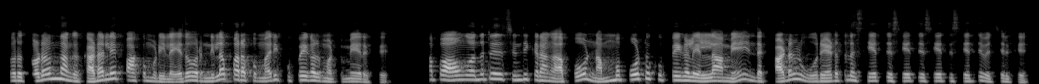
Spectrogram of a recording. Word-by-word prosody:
1 175 - +1
தொடர்ந்து 240 +6 +4
அங்க 155 -7 -1
கடலே 205 - +5
பார்க்க 180 -2 0
முடியல. 130 -4 -1
ஏதோ - - +1
1 - - -5
நிலப்பரப்பு 215 -3 +1
மாரி 190 +8 0
குப்பைகள் 185 +1 +1
மட்டுமே 130 +1 -4
இருக்கு. 110 -1 -8 0.5
அப்ப 215 - -13
அவுங்க 215 +2 +2
வந்துட்டு 230 +4 0
சிந்திக்கிறாங்க. 205 - -1
அப்ப 185 - -1
நம்ம 185 +10 0
போட்ட 240 +3 +2
குப்பைகள் 195 -3 +1
எல்லாமே 160 0 +2
இந்த 150 -5 -1
கடல் 220 - +4
1 145 - -1
இடத்தில 185 +4 -3
சேர்த்து, 170 -1 -4
சேர்த்து, 155 0 -4
சேர்த்து, 155 -1 -5
சேர்த்து 145 +2 -5
வச்சுருக்கு. 125 -4 -7
175 Hz, 180 wpm, -24 LUFS, 150-210 Hz, 0.5 s, கடலே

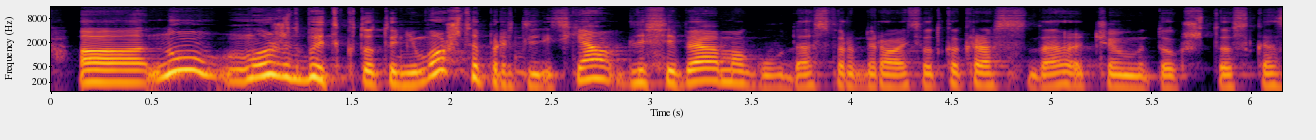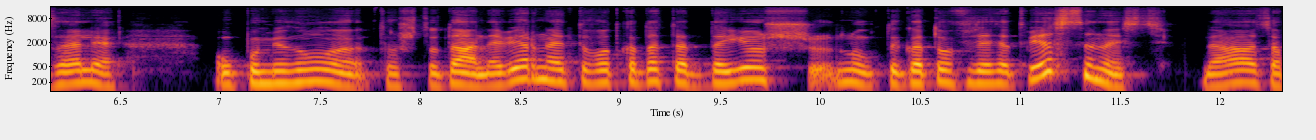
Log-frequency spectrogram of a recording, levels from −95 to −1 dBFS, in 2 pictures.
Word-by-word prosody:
А, 200 0 +6
ну, 360 -1 +5
может 275 +1 +4
быть, 260 -1 +3
кто-то 185 -1 -1
не 175 0 0
может 370 - +2
определить. 175 -9 -4
Я 245 0 +3
для 200 +1 -5
себя 205 +4 +3
могу, 175 -8 -5
да, 155 +1 -5
сформировать. 160 -1 -5
Вот 165 -1 -6
как 180 0 -7
раз, 170 -1 -3
да, 165 +3 -3
о - - -5
чем 155 -2 -3
мы 145 - -5
только 145 -1 -7
что 155 - -7
сказали, 180 +2 -2 0.4
упомянула, 190 +2 0
то, 165 - -9
что, 165 +1 -7
да, 175 -2 +5
наверное, 220 +8 +2
это 205 0 -6
вот 200 +1 -2
когда 210 +1 0
ты 205 - -1
отдаешь, 230 +8 0
э, - - -4
ну, 195 -3 -3
ты 170 - -3
готов 195 0 +1
взять 190 -1 0
ответственность, 195 - 0
да, 195 +5 0
за 170 -2 -3
190 Hz, 205 wpm, -21 LUFS, 165-215 Hz, 0.4 s, А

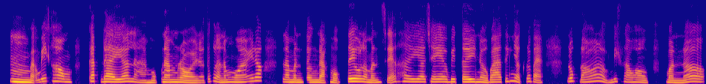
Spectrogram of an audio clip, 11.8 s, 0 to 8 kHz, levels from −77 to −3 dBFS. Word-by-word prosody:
Ừm, 230 -5 +7
bạn 195 0 -1
biết 285 +5 -4
hông, 270 -5 +1 0.3
cách 290 -1 0
đây 240 -1 +4
á 265 +3 +2
là 215 -8 -4
1 185 0 -1
năm 220 0 +3
rồi 190 -4 +2
nè, 180 0 -6
tức 250 - -12
là 275 -7 -1
năm 210 +2 -1
ngoái 220 +6 -1
đó, 335 +1 +2 0.3
là 225 -2 -1
mình 210 -1 +1
từng 210 -1 0
đặt 195 -2 +1
mục 195 -2 -1
tiêu 270 0 +8
là 250 -3 0
mình 205 0 -1
sẽ 200 +2 -4
thi 255 -2 0
JLPT, 245 0 -2 0.2
N3 225 0 0
tiếng 285 +3 -4
Nhật 285 -9 -1
đó 280 - -4
bạn. 195 -7 -5 0.4
Lúc 300 +2 -2
đó 255 +7 -3
bạn 205 -9 -5
biết 250 - -5
sao 220 -4 -5
hông, 210 -3 -3 0.3
mình 195 -3 -1
á, 255 +6 0
230 Hz, 210 wpm, -19 LUFS, 210-260 Hz, 0.4 s, tiêu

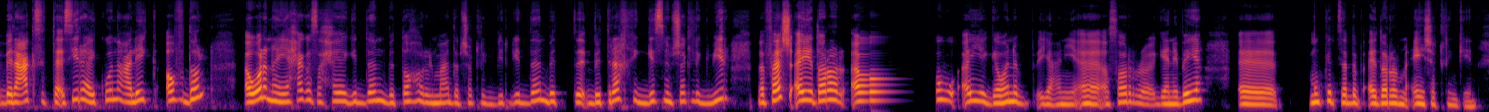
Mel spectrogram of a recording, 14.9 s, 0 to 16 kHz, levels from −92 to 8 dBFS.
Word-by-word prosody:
بالعكس 235 +4 +3
التأثير 235 +7 -2
هيكون 295 +6 -1
عليك 265 +3 -1
أفضل. 295 +3 +3 0.5
أولًا، 280 +2 +7
هي 240 0 +2
حاجة 295 +4 -4
صحّية 255 +2 -2
جدًا 245 +3 -1
بتطهّر 250 +4 -3
المِعدة 215 0 -2
بشكل 210 +2 -10
كبير 195 +2 -9
جدًا، 230 +5 -4
بت 250 0 -2
بترخّي 230 +7 -1
الجسم 250 +4 -1
بشكل 255 +3 -5
كبير، 245 +11 -1 0.3
ما 225 - +1
فيهاش 295 - +4
أي 280 +2 +6
ضرر 280 +2 +4
أو 275 +1 0
أي 250 0 +1
جوانب 210 +1 +2
يعني 180 0 -4
آآ، 185 -3 +1
آثار 205 -3 -3
جانبية 190 - +2 0.4
آآ 175 -3 +1 0.3
ممكن 235 +4 +1
تسبب 215 -2 -1
أي 200 - +3
ضرر 210 0 +3
من 185 - -1
أي 190 0 0
شكلٍ 170 -2 -8
كان. 125 -2 -10
235 Hz, 160 wpm, -22 LUFS, 205-270 Hz, 0.5 s, أولًا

